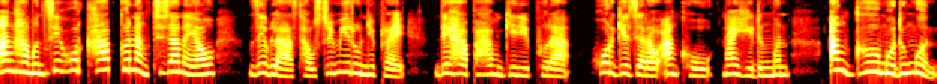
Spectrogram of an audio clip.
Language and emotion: Bodo, surprised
